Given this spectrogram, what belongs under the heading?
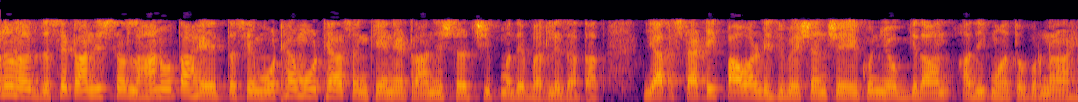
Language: Marathi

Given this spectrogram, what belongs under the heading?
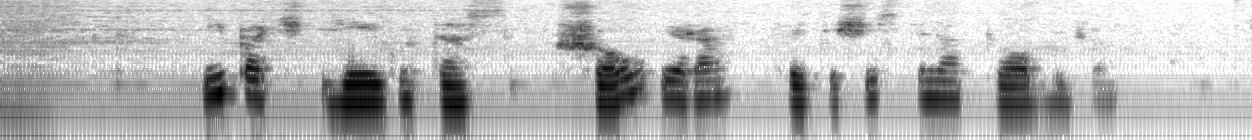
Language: Lithuanian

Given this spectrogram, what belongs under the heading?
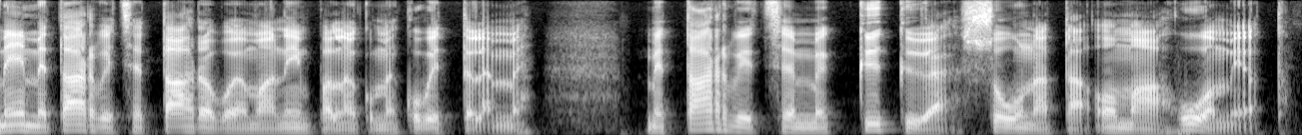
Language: Finnish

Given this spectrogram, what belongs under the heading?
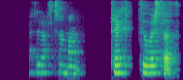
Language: Icelandic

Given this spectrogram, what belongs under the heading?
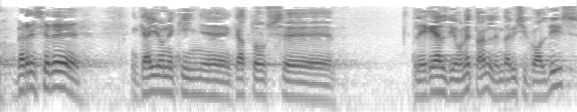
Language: Basque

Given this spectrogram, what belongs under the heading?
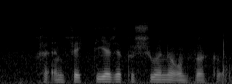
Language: Afrikaans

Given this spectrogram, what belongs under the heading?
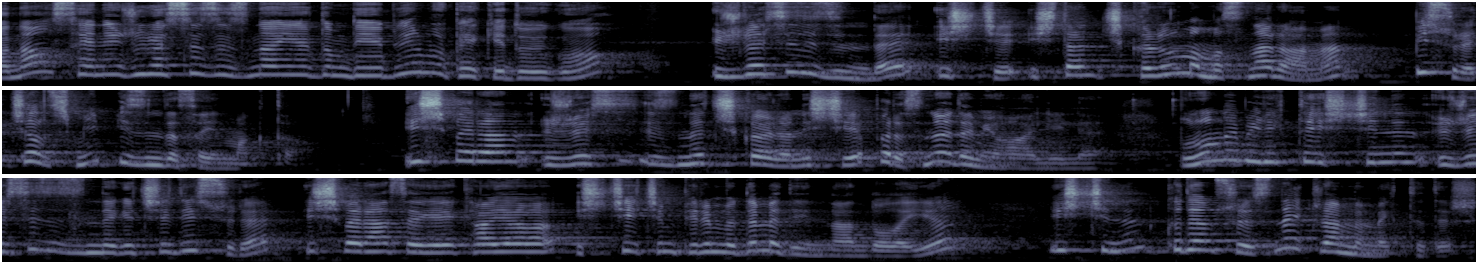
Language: Turkish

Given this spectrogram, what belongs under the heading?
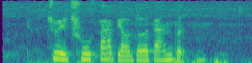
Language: Chinese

